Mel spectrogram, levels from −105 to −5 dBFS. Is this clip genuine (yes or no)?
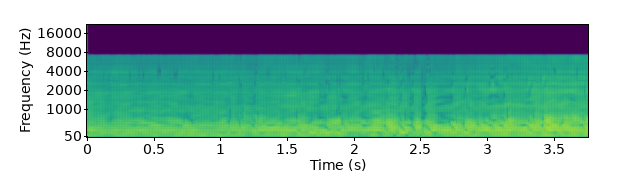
no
